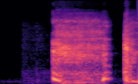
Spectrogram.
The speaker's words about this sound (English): I have been coughing so much.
